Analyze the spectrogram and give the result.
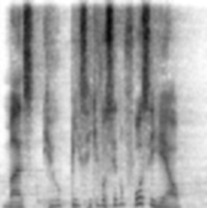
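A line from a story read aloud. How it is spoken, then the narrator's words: Stammering. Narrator (Portuguese): Isaac gaguejou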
